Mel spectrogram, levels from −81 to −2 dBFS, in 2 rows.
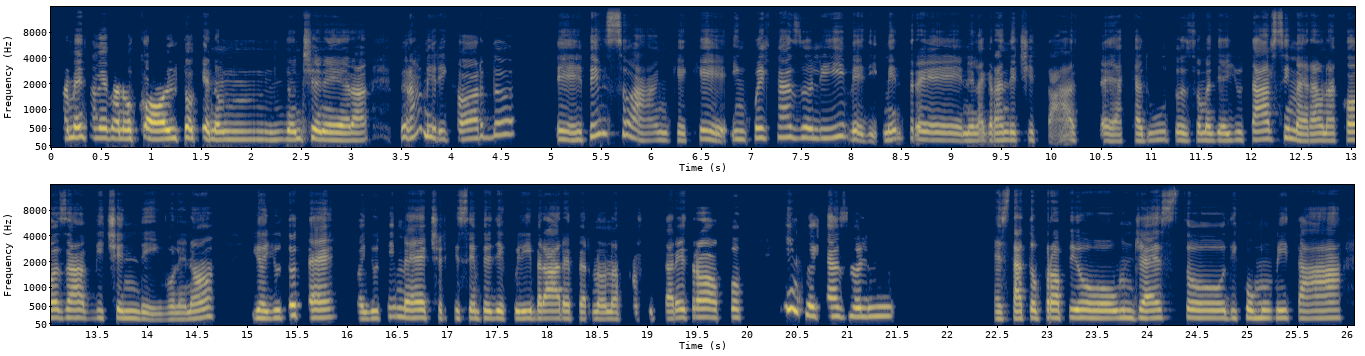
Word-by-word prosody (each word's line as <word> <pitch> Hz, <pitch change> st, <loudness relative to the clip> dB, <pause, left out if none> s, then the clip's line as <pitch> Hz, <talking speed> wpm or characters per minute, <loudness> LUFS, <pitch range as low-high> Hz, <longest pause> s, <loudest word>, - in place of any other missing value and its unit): finalmente 265 Hz, +1 st, +3 dB
avevano 230 Hz, -3 st, +3 dB
colto 230 Hz, +1 st, +7 dB
che -, -, +3 dB
non 205 Hz, -1 st, +3 dB
mhmm, 210 Hz, -1 st, -4 dB
non 215 Hz, 0 st, +2 dB
ce 230 Hz, +1 st, +3 dB
n'era. 195 Hz, -1 st, +3 dB, 0.3 s
Però 265 Hz, -1 st, -2 dB
mi 295 Hz, -4 st, +1 dB
ricordo 240 Hz, -, -3 dB, 0.4 s
ehm, 205 Hz, -2 st, -1 dB
penso 350 Hz, -, -2 dB
anche 190 Hz, -, -5 dB
che 205 Hz, 0 st, -2 dB
in 215 Hz, -1 st, -6 dB
quel 255 Hz, -1 st, 0 dB
caso 265 Hz, -1 st, -1 dB
lì 245 Hz, +4 st, -3 dB
vedi 180 Hz, -8 st, -3 dB
mentre 195 Hz, -3 st, -2 dB
nella 185 Hz, 0 st, -2 dB
grande 195 Hz, +1 st, -2 dB
città 200 Hz, -2 st, -9 dB, 0.2 s
è 180 Hz, -, -5 dB
accaduto, 185 Hz, +4 st, -6 dB
insomma, 190 Hz, +1 st, -2 dB
di 190 Hz, +1 st, -3 dB
aiutarsi 210 Hz, +5 st, -2 dB
ma 210 Hz, -5 st, +1 dB
era 180 Hz, +1 st, -1 dB
una 185 Hz, -1 st, -2 dB
cosa 205 Hz, +1 st, +2 dB
vicendevole, 180 Hz, -4 st, -3 dB
no, 195 Hz, +6 st, 0 dB, 0.4 s
"Io 200 Hz, -, +3 dB
aiuto 200 Hz, +7 st, +3 dB
te 205 Hz, -1 st, +1 dB, 0.2 s
tu 175 Hz, -, -6 dB
aiuti 190 Hz, +6 st, -3 dB
me." 205 Hz, -3 st, +3 dB
Cerchi 195 Hz, -1 st, -8 dB
sempre 190 Hz, -1 st, -1 dB
di 190 Hz, -, +3 dB
equilibrare 185 Hz, 0 st, +1 dB
per 175 Hz, -1 st, -5 dB
non 175 Hz, 0 st, 0 dB
approfittare 180 Hz, +3 st, -4 dB
troppo, 215 Hz, -1 st, +1 dB, 0.5 s
in 400 Hz, -, +7 dB
quel 255 Hz, -7 st, +2 dB
caso 240 Hz, -1 st, +1 dB
lì 240 Hz, +2 st, +1 dB, 1.0 s
è 175 Hz, -, -4 dB
stato 185 Hz, +2 st, +1 dB
proprio 200 Hz, -1 st, +3 dB
un 200 Hz, +1 st, +1 dB
gesto 200 Hz, 0 st, 0 dB
di 195 Hz, 0 st, -8 dB
comunità 195 Hz, -1 st, 0 dB
200 Hz, 140 wpm, -23 LUFS, 190-225 Hz, 1.0 s, colto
